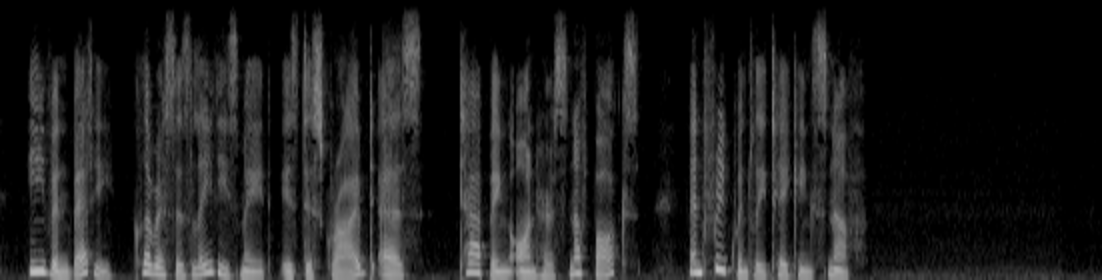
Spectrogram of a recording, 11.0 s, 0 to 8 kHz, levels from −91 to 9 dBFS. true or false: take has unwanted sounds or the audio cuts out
false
